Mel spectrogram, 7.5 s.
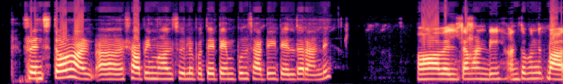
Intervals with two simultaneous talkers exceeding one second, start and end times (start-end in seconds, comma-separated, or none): none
